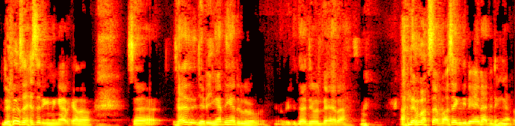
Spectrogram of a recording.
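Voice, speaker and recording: A middle-aged man giving a lively sermon, joking and laughing often. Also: medium pitch, fast talker. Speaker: Islamic preacher.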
